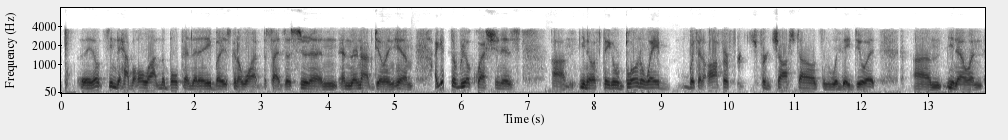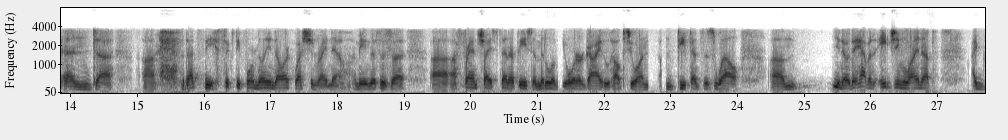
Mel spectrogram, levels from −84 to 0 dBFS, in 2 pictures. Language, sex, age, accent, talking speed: English, male, 40-59, American, 195 wpm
